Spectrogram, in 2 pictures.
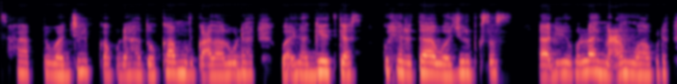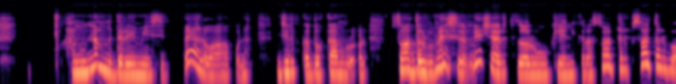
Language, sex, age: Somali, male, 18-24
